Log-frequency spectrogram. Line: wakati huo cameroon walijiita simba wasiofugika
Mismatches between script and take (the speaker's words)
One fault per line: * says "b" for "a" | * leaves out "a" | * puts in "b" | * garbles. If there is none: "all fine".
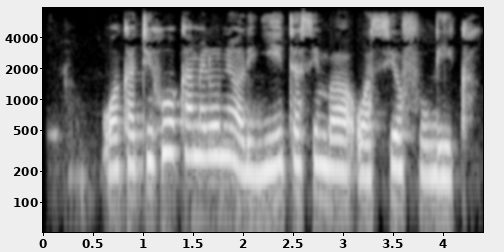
all fine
